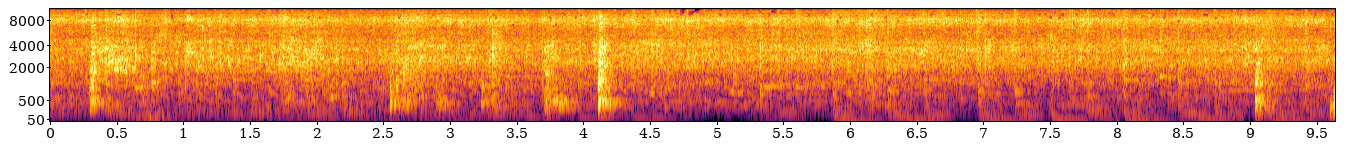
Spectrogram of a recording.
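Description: Bhimavaram restaurant-style chicken fry pieces sizzle in a pan for egg biryani, a continuous soft crackle broken by several sharp spoon-against-pan clanks from stirring.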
